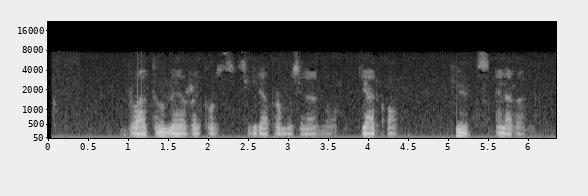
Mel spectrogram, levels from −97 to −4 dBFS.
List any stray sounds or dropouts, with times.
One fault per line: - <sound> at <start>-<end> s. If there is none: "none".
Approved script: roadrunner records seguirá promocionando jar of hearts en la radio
none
